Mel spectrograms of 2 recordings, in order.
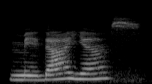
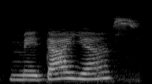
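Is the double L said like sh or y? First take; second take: y; y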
